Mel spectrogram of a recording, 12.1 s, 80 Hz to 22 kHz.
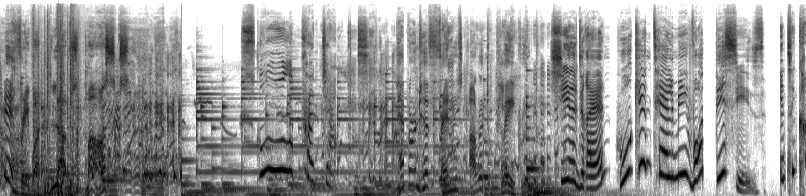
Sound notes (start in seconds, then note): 2.7 school bell rings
